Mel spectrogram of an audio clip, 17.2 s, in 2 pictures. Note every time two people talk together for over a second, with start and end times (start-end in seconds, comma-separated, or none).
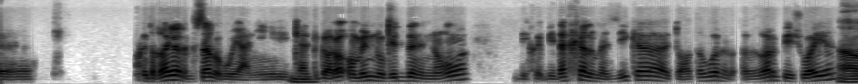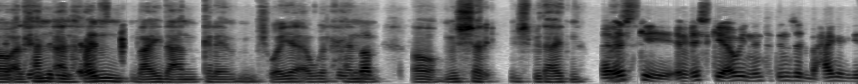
8.4-9.9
